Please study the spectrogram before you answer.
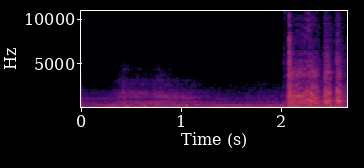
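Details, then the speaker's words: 1992 Toyota MR2 with a freshly finished 1MZ-FE V6 engine swap: quiet rumbling, then the engine catches and settles into a strong, even idle. A clean, healthy start. "Sound is probably the most impressive thing about the V6 swap."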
